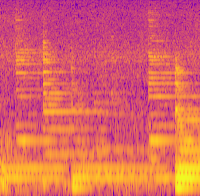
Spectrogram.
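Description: Steel-string acoustic guitar played alone, with three strokes, each followed by chords left to ring.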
